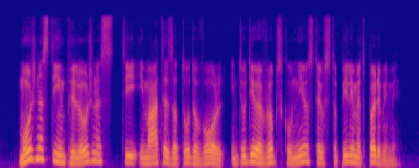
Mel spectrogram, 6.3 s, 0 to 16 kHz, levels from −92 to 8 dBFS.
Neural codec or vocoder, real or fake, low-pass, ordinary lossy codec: codec, 24 kHz, 0.5 kbps, DualCodec; fake; 10.8 kHz; none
